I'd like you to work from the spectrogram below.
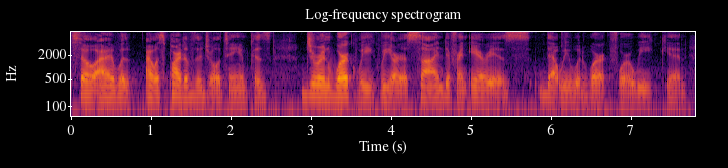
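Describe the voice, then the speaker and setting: A woman with a very deep, low pitch and a dark, mellow tone speaks at a moderate pace. Her intonation is fairly even, with vocal fry. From Jamaica, Montego Bay. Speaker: navy veteran. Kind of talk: oral history interview.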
